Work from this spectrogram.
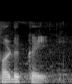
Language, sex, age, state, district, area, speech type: Tamil, male, 18-30, Tamil Nadu, Kallakurichi, urban, read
